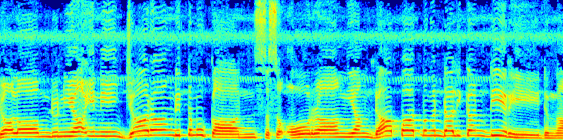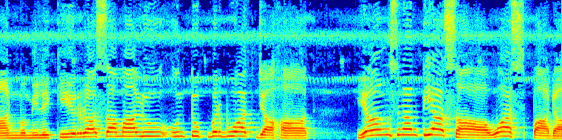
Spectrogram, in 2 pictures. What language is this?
Indonesian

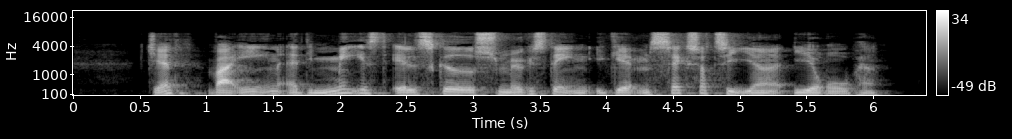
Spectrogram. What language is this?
Danish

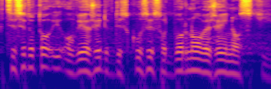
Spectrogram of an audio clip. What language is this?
Czech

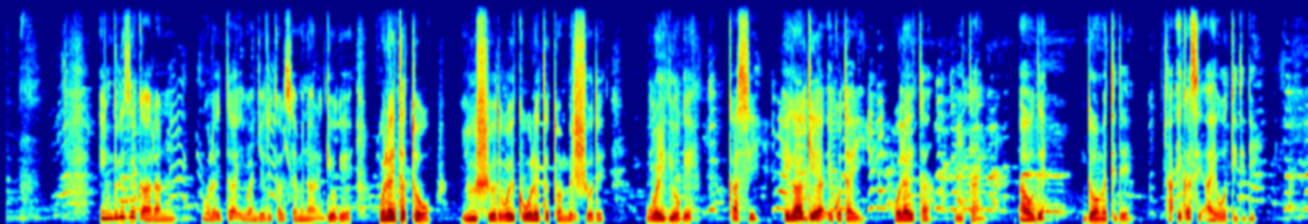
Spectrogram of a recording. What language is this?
Wolaytta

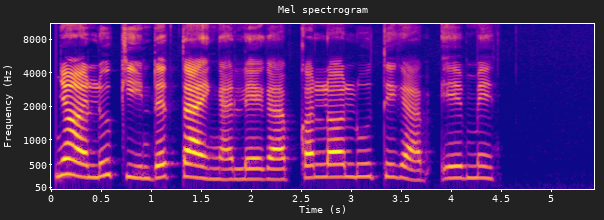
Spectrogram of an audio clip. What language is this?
Kalenjin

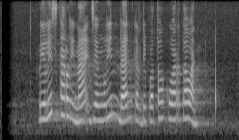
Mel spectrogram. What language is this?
Sundanese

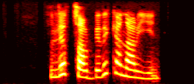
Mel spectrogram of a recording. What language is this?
Kabyle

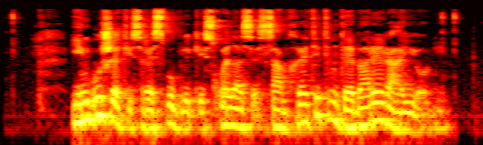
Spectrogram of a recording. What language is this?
Georgian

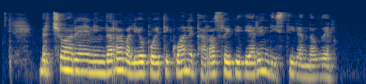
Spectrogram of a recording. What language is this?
Basque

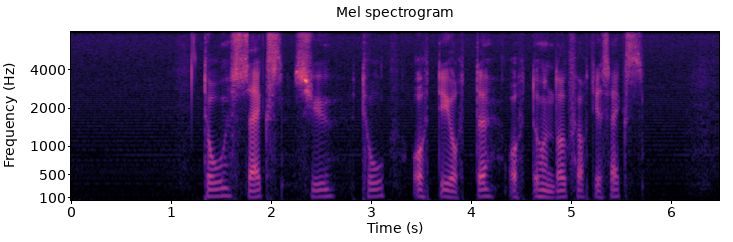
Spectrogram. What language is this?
Norwegian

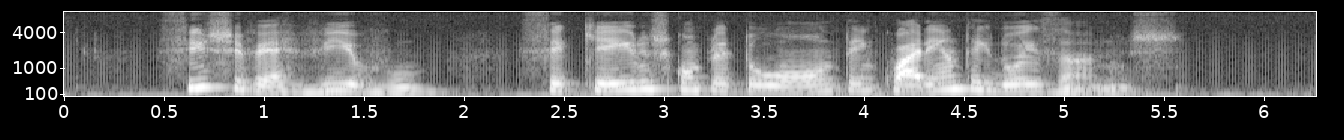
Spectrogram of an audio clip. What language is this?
Portuguese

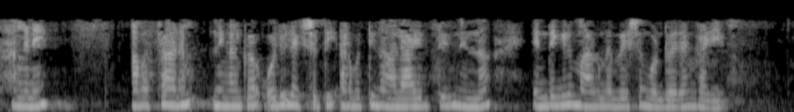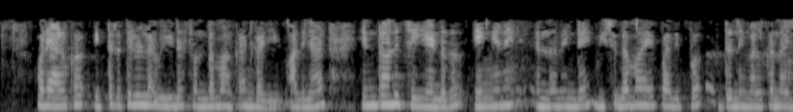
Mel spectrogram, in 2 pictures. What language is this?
Malayalam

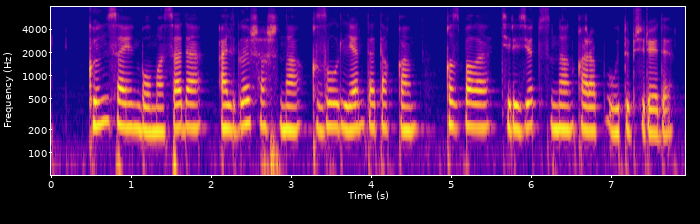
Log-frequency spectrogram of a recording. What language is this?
Kazakh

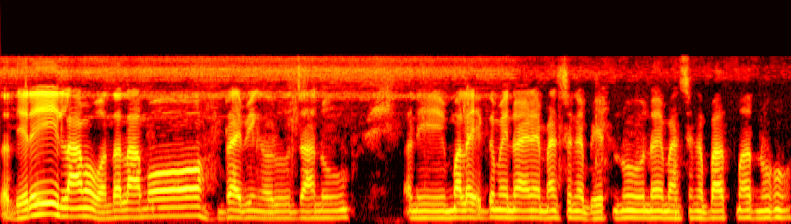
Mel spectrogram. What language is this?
Nepali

